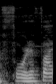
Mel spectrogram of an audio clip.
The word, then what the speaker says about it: fortify: the lair R and when the letter T follows after this are controlled vowel it's softened and I notice it the other day when we had the fortify lesson and somebody even asked within the lessons of like fortification what why is there the D sound even in the pronunciation at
